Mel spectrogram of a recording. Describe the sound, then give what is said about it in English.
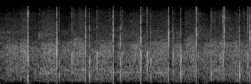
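An audience claps steadily, a dense wash of many hands with sharp individual claps popping out irregularly, moderately loud and sustained throughout, applauding the candidates at the close of the 11th Congressional Debate Candidate Forum. “A round of applause.”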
